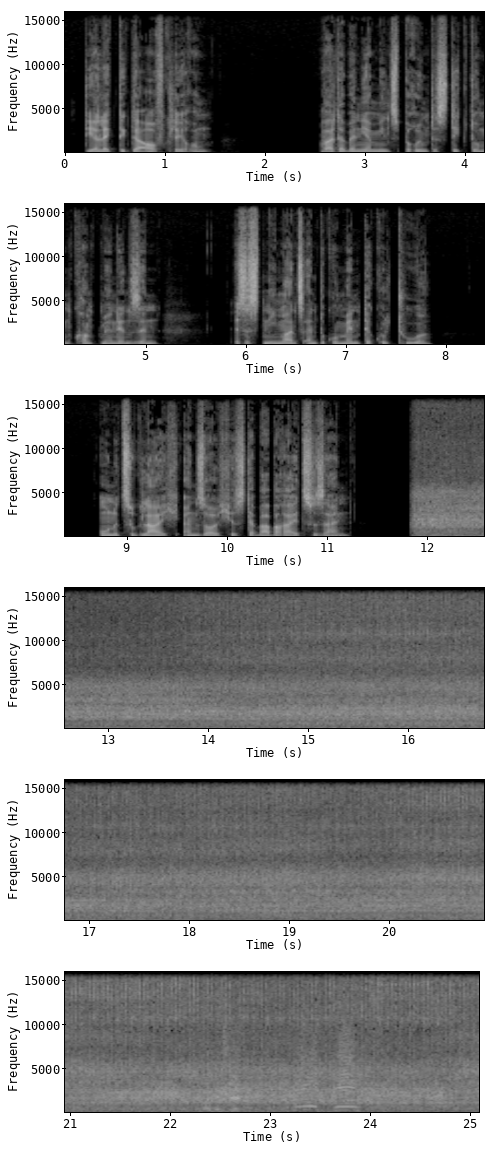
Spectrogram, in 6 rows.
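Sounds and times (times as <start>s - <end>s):
speech: 0.2s - 1.5s, 2.6s - 7.9s, 8.7s - 11.3s
tractor-driven mill engine running: 11.8s - 25.0s.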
